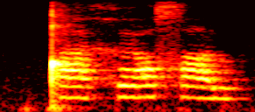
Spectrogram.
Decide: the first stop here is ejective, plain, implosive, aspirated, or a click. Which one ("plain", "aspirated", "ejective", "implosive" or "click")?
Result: click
